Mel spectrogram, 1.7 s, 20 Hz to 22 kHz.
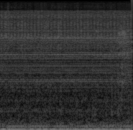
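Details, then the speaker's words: Three-phase induction motor on a magnetic-contactor reversing circuit, running after the second ON button is pressed: a steady low hum with a smooth drone and no knocks or rubbing. Normal running in the reverse direction. "Pada saat motor bergerak dikarenakan on 2 dihidupkan, motor bergerak berbalik arah dari motor bergerak pada awalnya."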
